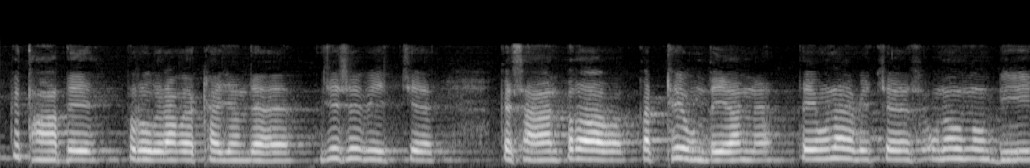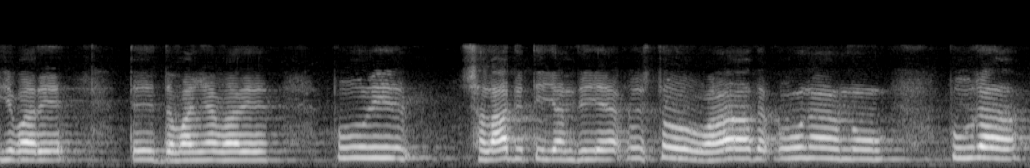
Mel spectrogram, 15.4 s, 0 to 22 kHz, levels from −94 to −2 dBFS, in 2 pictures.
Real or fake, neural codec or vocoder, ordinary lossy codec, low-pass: fake; codec, 16 kHz in and 24 kHz out, 2.2 kbps, FireRedTTS-2 codec; none; 7.2 kHz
